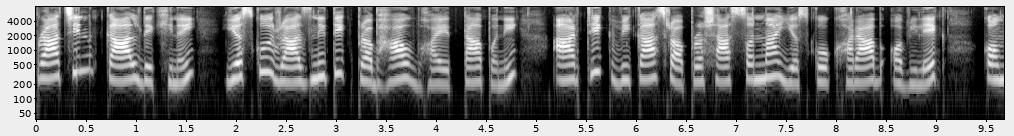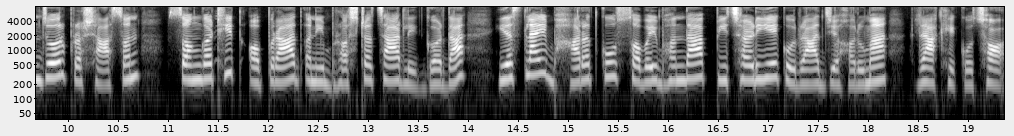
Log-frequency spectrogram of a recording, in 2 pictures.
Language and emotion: Nepali, neutral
